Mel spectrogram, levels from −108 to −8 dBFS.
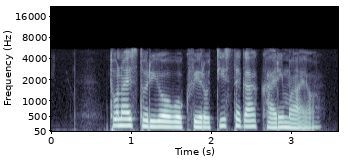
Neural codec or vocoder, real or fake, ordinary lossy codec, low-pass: none; real; none; 5.4 kHz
